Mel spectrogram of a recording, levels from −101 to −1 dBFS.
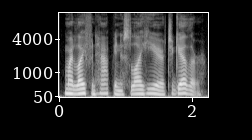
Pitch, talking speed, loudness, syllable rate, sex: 165 Hz, 190 wpm, -18 LUFS, 5.9 syllables/s, female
